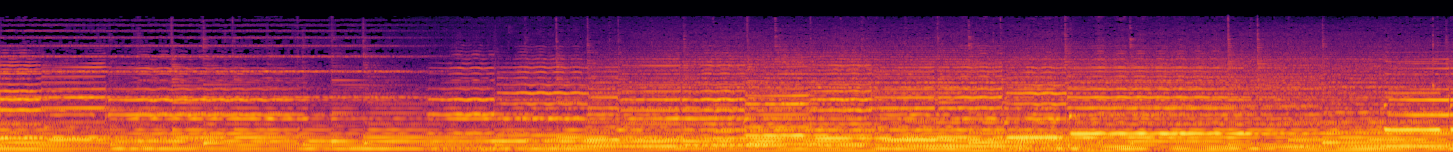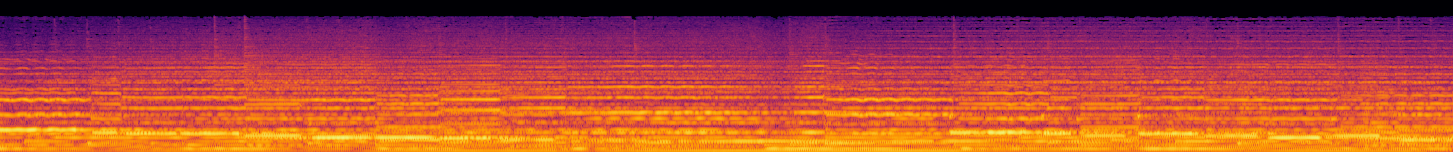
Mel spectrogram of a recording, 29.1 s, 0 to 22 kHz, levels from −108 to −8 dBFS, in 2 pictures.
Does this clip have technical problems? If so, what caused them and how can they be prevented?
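No, there are no technical problems to report.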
